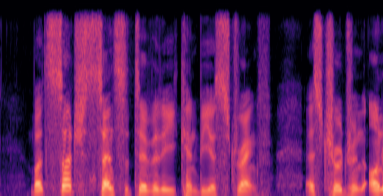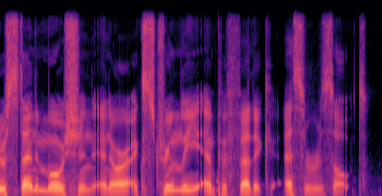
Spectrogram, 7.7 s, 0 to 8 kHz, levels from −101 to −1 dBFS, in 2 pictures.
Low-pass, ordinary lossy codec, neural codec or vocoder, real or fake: 7.2 kHz; none; none; real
